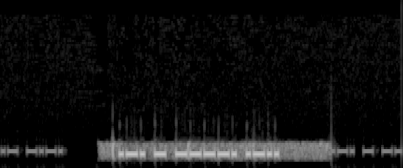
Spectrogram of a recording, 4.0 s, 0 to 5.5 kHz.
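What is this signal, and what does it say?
Morse code, heard as a keyed tone, about 34 wpm, 480 Hz. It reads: RT9L
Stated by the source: Morse contest audio recorded by LA4C during the SAC CW 2018 contest.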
